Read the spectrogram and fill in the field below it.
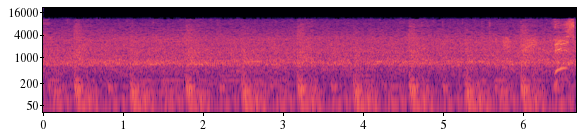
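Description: A stadium crowd at a Miami vs Texas A&M football game roars at kickoff, a loud, sustained wall of cheering and shouting with no break across the whole stretch.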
